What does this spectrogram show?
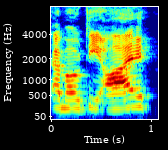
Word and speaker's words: Modi: It's Modi.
